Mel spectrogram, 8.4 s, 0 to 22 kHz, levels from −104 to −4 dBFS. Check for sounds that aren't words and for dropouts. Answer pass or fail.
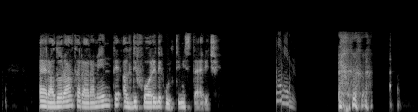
fail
